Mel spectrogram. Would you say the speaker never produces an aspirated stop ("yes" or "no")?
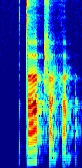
yes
